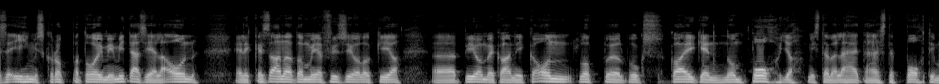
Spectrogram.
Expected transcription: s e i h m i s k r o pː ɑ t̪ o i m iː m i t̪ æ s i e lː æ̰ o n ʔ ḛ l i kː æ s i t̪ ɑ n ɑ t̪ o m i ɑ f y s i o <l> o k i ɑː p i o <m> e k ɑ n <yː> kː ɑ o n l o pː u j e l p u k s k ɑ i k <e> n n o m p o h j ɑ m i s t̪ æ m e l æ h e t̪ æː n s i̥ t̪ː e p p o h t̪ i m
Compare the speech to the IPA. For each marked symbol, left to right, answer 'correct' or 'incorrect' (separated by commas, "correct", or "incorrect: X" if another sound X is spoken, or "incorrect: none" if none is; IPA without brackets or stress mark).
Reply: correct, correct, incorrect: iː, correct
